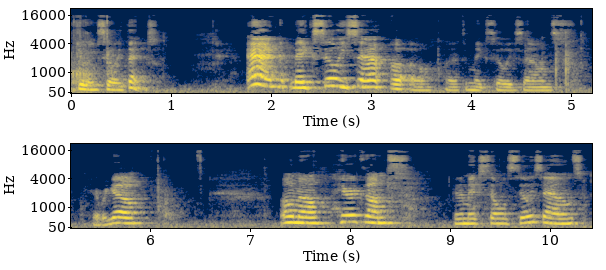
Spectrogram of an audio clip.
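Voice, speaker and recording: The recording, made on a phone camera a few feet away in a home living room, has a roomy sound and a slight hiss or hum. In it, a middle-aged woman with a slightly high voice reads a children's picture book with theatrical playfulness and mock-exasperated asides.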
